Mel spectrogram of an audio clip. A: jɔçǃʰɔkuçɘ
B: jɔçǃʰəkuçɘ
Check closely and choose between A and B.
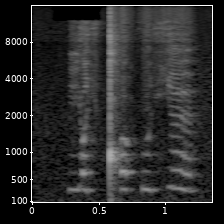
A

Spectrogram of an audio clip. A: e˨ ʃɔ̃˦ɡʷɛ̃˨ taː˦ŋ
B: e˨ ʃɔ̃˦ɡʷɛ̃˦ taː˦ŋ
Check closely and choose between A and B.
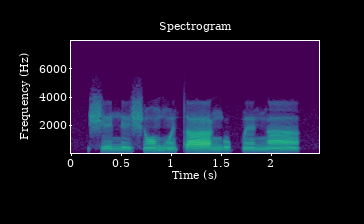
A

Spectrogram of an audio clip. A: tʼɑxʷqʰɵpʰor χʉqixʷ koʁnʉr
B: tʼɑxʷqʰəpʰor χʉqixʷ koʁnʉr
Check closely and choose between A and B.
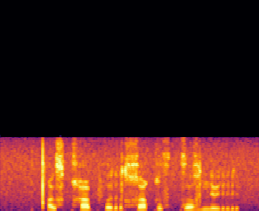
A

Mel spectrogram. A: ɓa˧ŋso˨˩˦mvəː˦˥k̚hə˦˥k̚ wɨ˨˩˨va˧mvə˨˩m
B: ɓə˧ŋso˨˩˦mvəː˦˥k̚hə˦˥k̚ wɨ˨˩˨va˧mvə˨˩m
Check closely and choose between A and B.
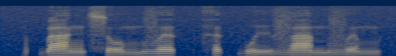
A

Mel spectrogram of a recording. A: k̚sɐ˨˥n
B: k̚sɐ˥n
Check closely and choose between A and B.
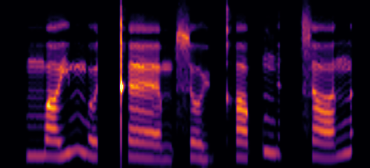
A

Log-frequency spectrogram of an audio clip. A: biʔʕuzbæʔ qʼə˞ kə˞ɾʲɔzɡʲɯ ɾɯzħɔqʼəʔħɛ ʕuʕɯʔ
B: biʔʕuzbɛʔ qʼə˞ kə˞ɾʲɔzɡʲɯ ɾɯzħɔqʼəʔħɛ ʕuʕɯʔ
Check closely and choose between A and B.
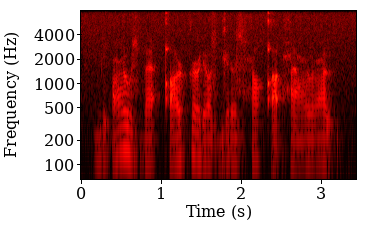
A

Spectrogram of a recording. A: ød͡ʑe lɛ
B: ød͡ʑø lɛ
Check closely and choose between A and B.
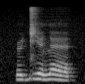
A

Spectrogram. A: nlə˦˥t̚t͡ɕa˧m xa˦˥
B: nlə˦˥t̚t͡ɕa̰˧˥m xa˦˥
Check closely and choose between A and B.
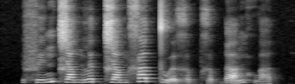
A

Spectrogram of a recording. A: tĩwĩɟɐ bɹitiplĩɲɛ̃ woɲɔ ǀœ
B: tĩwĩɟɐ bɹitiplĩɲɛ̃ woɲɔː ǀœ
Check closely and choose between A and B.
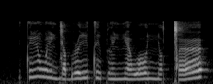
A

